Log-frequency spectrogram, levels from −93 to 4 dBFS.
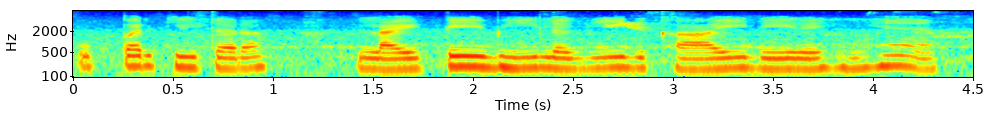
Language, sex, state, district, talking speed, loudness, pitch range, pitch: Hindi, female, Uttar Pradesh, Lucknow, 135 wpm, -18 LUFS, 165-185 Hz, 175 Hz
